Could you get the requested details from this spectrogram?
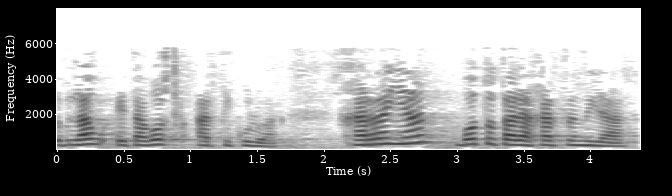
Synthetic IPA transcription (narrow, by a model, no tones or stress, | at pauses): lawe̞t̪aβ̞o̞st̪aɾt̪ikuluak | ʝarajanbo̞t̪o̞t̪aɾaʝaɾt͡se̞nd̪iɾa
